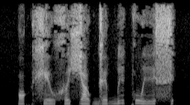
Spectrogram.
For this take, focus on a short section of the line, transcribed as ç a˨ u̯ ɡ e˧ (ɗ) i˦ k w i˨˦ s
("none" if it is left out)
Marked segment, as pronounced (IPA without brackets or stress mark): ɓ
